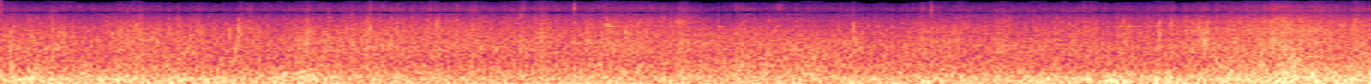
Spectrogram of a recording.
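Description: Steady rush of wind and seawater washing against jetty rocks.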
